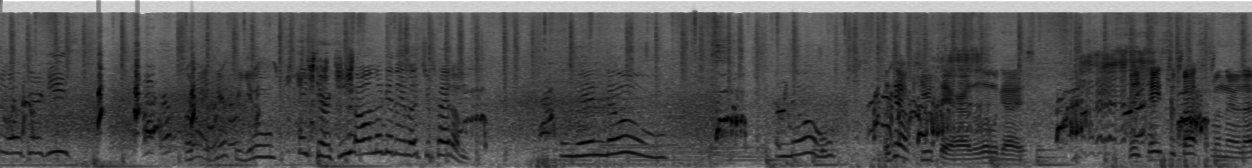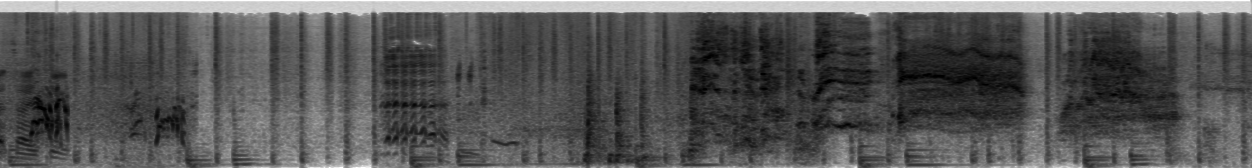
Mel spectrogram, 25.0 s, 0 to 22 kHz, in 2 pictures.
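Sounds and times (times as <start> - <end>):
background music: 0.0 - 25.0
piglet squealing: 8.7 - 12.1, 19.4 - 25.0.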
